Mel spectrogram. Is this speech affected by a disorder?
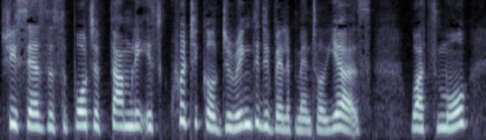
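No.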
